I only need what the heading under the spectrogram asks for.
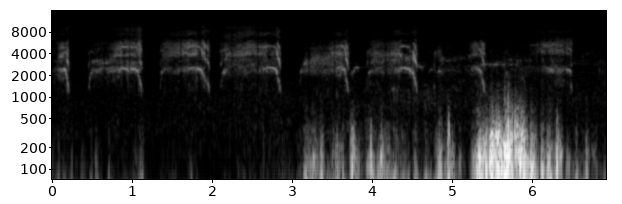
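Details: Peregrine falcon feeding chicks, Barycz Valley, Poland, 4 May 2020. A clean series of harsh arched squeals repeats about once per second, then louder thudding and rustling drowns out weaker notes.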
